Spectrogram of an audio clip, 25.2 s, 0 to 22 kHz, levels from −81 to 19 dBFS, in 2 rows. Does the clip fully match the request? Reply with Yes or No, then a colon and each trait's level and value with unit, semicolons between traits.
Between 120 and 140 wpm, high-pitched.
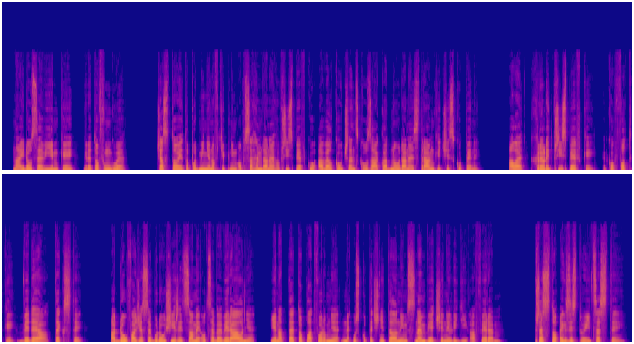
No: average, 125 wpm; low, 130 Hz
